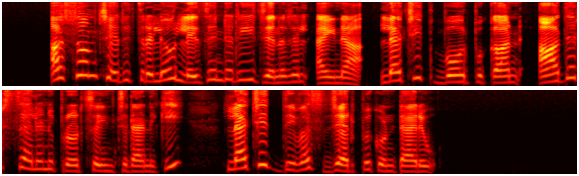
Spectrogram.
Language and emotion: Telugu, neutral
